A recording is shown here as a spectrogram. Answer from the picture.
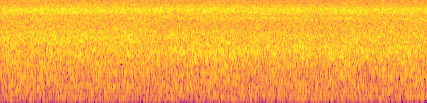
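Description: Waterfall plunging into a rocky pool: a steady rush of falling water.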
